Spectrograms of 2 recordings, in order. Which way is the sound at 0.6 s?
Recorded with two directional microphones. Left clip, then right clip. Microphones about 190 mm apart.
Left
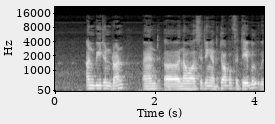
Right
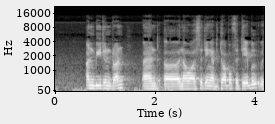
15° right (ahead or behind).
